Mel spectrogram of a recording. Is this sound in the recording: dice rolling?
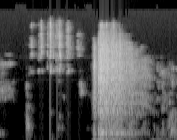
yes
